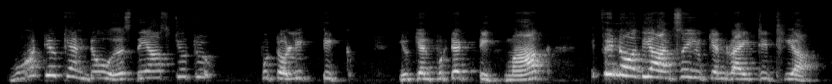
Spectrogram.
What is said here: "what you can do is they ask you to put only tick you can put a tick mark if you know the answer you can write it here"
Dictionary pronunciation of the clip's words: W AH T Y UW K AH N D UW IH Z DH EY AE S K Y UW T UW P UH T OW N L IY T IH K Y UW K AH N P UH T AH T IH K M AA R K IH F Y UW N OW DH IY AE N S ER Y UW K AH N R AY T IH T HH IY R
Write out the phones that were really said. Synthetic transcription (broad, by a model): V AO T Y UW K AH N D UW IH Z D EY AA S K Y UW T UW P UH T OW L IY T IH K Y UW K AH N P UH T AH T IH K M AA R K IH F Y UW N OW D IY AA N S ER Y UW K AH N R AY T IH T HH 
